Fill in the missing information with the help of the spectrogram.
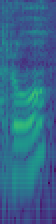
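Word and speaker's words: rho: seperti itu home kemudian roh ini dibacanya ruh itu adalah hambatan Hai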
